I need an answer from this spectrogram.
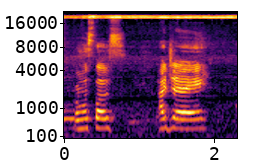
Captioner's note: speaks in foreign language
